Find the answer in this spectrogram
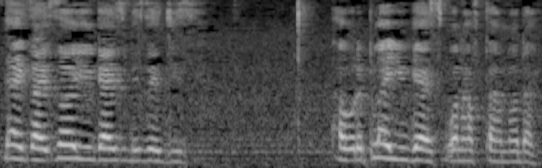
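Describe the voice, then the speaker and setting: A Nigerian woman with an Igbo-tinged accent chatting on a casual livestream from a hotel room, animated and laughing, mixing English and Igbo. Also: medium pitch, a little slow, slight background noise. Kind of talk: casual live-stream chat.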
